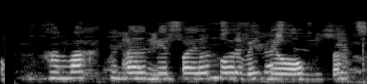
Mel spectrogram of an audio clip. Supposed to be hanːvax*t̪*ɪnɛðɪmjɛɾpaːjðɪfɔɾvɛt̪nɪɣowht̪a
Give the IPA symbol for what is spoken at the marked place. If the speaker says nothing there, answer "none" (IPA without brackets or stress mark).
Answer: t̪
